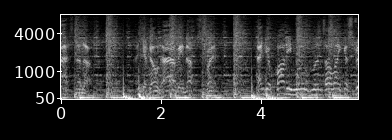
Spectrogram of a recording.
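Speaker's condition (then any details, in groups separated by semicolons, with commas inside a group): No condition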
